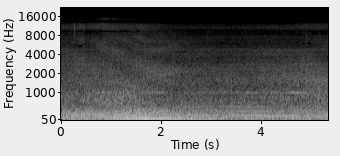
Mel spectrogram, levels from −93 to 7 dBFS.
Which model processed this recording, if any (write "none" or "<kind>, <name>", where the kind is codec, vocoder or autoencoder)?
none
